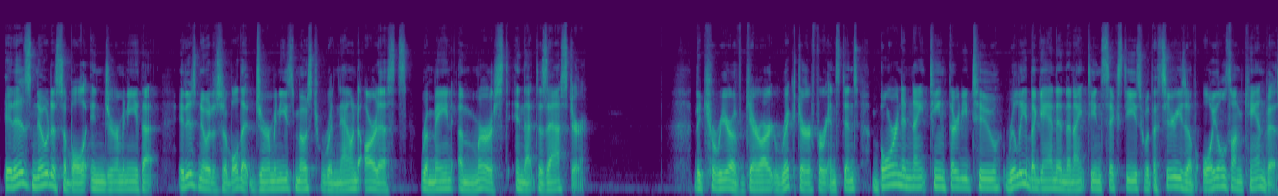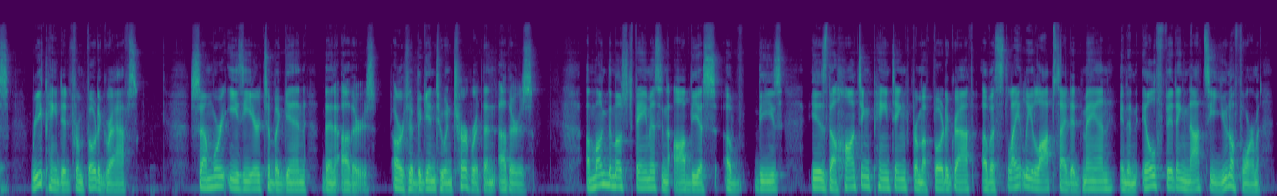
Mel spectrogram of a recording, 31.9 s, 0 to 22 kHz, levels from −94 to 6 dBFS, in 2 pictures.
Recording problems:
none

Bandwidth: 14 kHz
